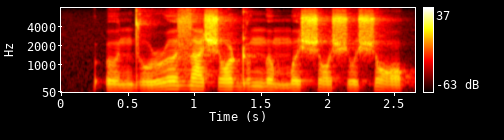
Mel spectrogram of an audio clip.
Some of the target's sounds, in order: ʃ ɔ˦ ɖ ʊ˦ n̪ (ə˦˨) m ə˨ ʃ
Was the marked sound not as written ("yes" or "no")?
no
